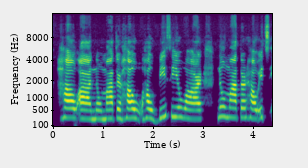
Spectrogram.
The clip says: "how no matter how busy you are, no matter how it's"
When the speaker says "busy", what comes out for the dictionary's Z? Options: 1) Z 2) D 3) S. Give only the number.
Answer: 3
